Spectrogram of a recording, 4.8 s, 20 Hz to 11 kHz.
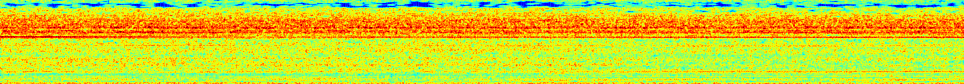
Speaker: really smooth at 6,000 6,000 rpm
